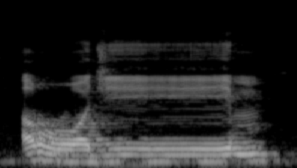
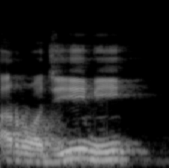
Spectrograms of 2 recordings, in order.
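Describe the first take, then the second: First: The word ends on a bare m sound. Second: The word ends with an added i vowel. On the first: The reader stops after this word. The speaker calls it right. "maka sukunkan huruf terakhirnya" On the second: The reader joins this word to the next. The speaker calls it wrong. "Enggak perlu ar-rajimi karena waqaf"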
